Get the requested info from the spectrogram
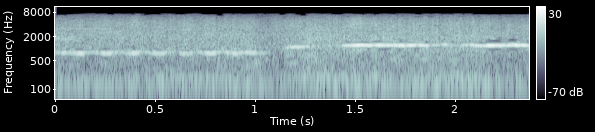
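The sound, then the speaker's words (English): A man whistles a slow tune somewhere in a building: a thin, steady tone at first, then sustained, slightly higher notes, over a low background hum with no talking. “The slasher whistles that tune.”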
